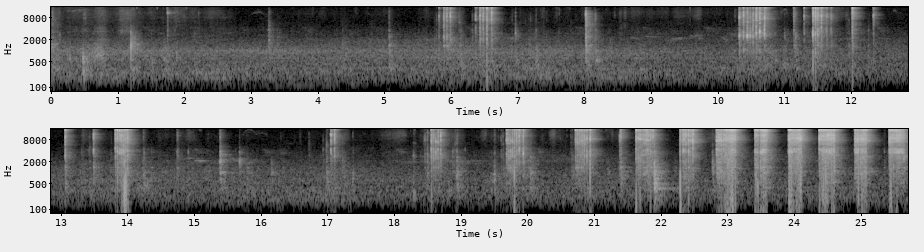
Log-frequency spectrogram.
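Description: Bolts on a motorcycle front wheel being loosened with a ratchet, quick clicking bursts that start sparse and turn into a dense, regular run of close, crisp ratcheting toward the end.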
